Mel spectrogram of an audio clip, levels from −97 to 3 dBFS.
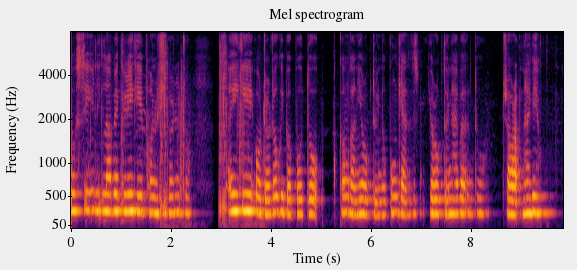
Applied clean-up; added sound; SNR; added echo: neural mask model RNNoise.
